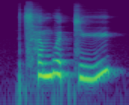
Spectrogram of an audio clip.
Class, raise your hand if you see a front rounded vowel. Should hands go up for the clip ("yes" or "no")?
yes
